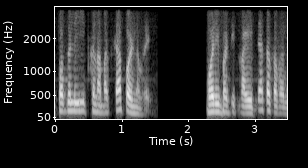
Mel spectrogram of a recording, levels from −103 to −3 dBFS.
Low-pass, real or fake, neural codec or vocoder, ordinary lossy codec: 3.6 kHz; fake; codec, 24 kHz, 0.9 kbps, WavTokenizer, medium speech release version 2; none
